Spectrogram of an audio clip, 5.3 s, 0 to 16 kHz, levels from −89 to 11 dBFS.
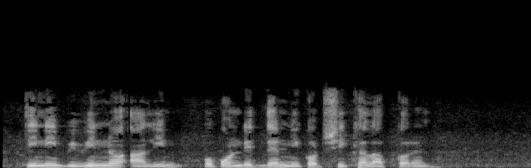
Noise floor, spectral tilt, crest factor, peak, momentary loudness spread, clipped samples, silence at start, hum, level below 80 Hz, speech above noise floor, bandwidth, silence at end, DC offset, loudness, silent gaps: -50 dBFS; -6 dB/octave; 16 dB; 0 dBFS; 8 LU; under 0.1%; 0.25 s; none; -56 dBFS; 35 dB; 7.8 kHz; 0.95 s; under 0.1%; -16 LUFS; none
